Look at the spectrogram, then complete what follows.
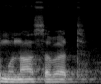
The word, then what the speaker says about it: مناسبت: کا صحیح تلفظ ہے مناسبت، سین پر زبر۔ اس کے بعد لفظ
